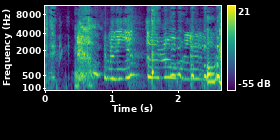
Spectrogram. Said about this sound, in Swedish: Nej. Hon gråter. Nej, men älskling.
